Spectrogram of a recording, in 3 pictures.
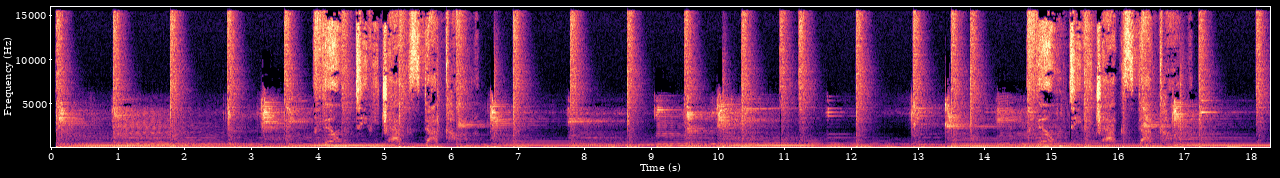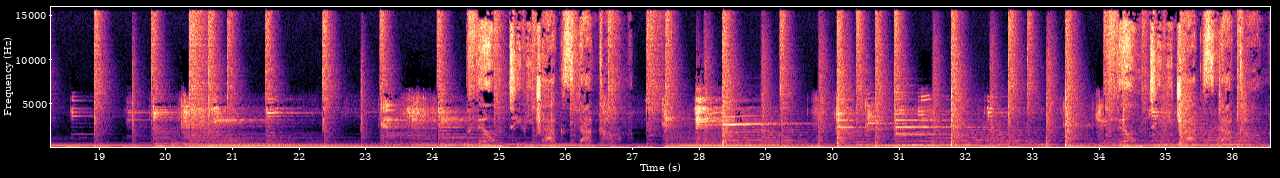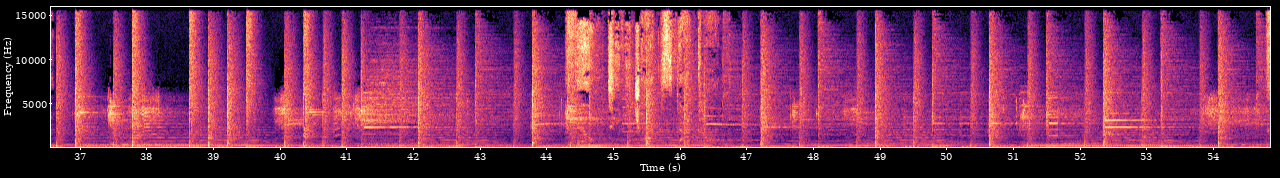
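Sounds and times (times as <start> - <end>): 
desert blues music: 0.0 - 54.8.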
